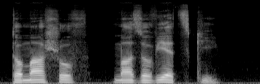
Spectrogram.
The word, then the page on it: Tomaszów Mazowiecki: Pl; [tɔˈmaʂuf mazɔˈvjɛt͡skʲi]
